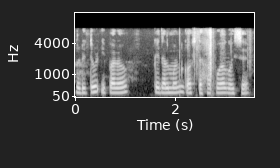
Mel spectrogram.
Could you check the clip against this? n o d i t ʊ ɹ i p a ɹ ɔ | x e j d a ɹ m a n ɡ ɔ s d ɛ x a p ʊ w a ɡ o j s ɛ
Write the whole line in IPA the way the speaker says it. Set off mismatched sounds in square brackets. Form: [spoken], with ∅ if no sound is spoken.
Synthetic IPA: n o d i t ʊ ɹ i p a ɹ ɔ | [k] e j d a [l] m a n ɡ ɔ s d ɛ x a p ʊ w a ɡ o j s ɛ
